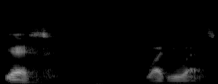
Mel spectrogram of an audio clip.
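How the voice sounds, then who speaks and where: An actor playing a brooding, tormented husband, both menacing and tender, with intense, halting melodrama in 1940s radio mystery style. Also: male voice, deep voice, steady tone. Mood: guarded menace. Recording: dull old radio recording.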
